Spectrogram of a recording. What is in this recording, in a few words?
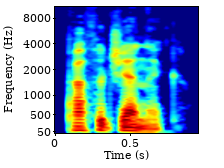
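"pathogenic", British English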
